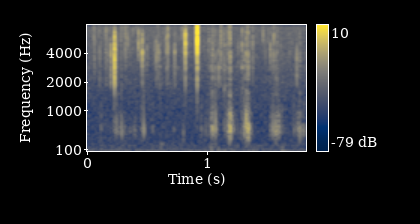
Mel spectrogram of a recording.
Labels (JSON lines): {"label": "biophony", "recorder": "SoundTrap 300"}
